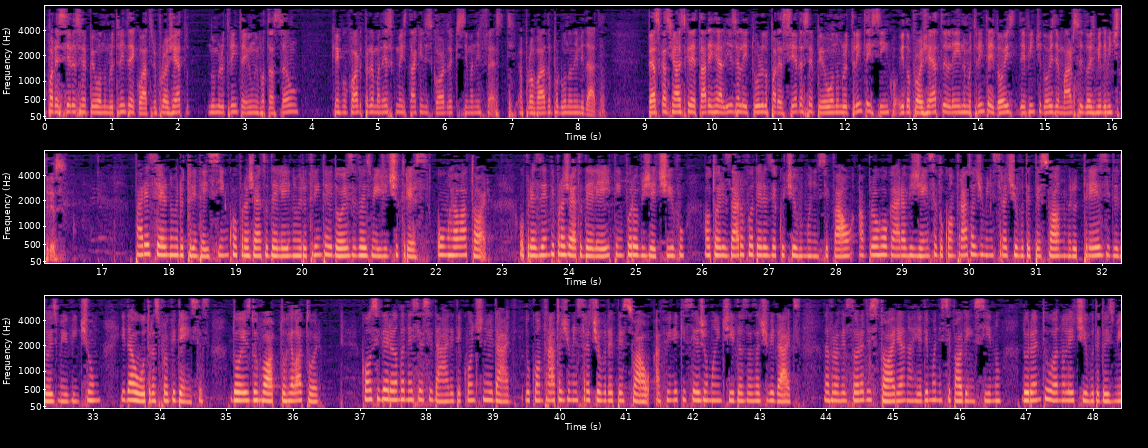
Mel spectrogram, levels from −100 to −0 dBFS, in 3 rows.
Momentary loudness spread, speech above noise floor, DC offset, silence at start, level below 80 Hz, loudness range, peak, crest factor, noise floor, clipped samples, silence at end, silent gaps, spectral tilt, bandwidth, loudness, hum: 11 LU; 27 dB; under 0.1%; 0.05 s; -46 dBFS; 9 LU; -6 dBFS; 18 dB; -50 dBFS; under 0.1%; 0 s; none; -5.5 dB/octave; 7.6 kHz; -24 LUFS; none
